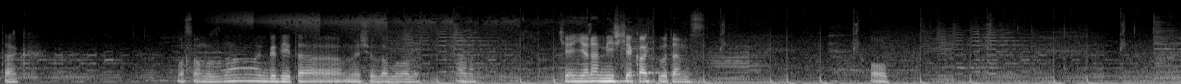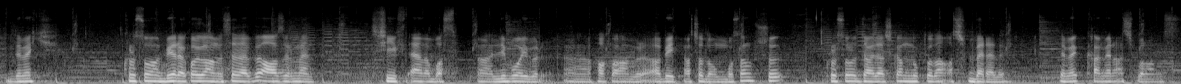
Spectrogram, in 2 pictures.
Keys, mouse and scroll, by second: 1.4-4.3 drag, 7.0-9.4 drag, 9.8-10.4 middle drag, 10.4 scroll up 2, 10.7-12.5 middle drag, 12.5 scroll up 1, 12.7-15.5 shift+middle drag, 15.5 shift+a, 22.0 shift+a.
